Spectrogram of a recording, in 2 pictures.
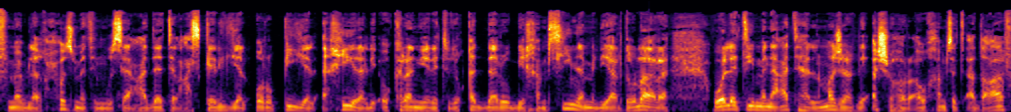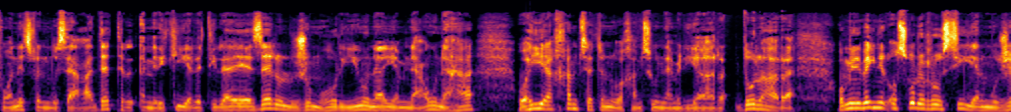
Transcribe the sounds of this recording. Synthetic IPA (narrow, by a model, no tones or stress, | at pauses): fimablaɣħʊzmalmʊsaːʕad̪aːt̪ɪlʕa̰skaɾɪjːalʔʊɾʊbːɪjːalʔaxiːɾalɪʔʊkɾˤɑːnjaʔlːæt̪it̪ʊqɑd̪ːɪɾˤubɪxamsiːnmɪljɑːɾˤd̪ulɑːɾˤwalːat̪imanaʕat̪halmɑʒɑɾˤlɪʔaʃhʊɾˤʔa̰wxamsaʔɑ̰d̪ˤʕɑːfwɪnɨsˤfalmʊsaːʕad̪æːt̪ɪlʔamɾiːkɪjːaʔlːæt̪ilæjæzæːlʊlʒʊmhuːɾɪjːuːnjamnaʕuːnɦawɪhɪjːaxamsawɪxamsiːnmɪljɑːɾˤd̪ulɑːɾˤ | wmɪnbajnɪlʔʊsˤuːlɪrːuːsɪjːalmʊʒ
